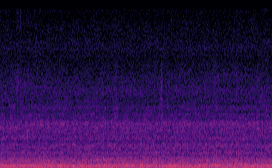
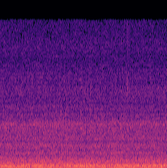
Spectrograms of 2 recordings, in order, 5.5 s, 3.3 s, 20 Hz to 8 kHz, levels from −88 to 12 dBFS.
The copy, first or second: first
